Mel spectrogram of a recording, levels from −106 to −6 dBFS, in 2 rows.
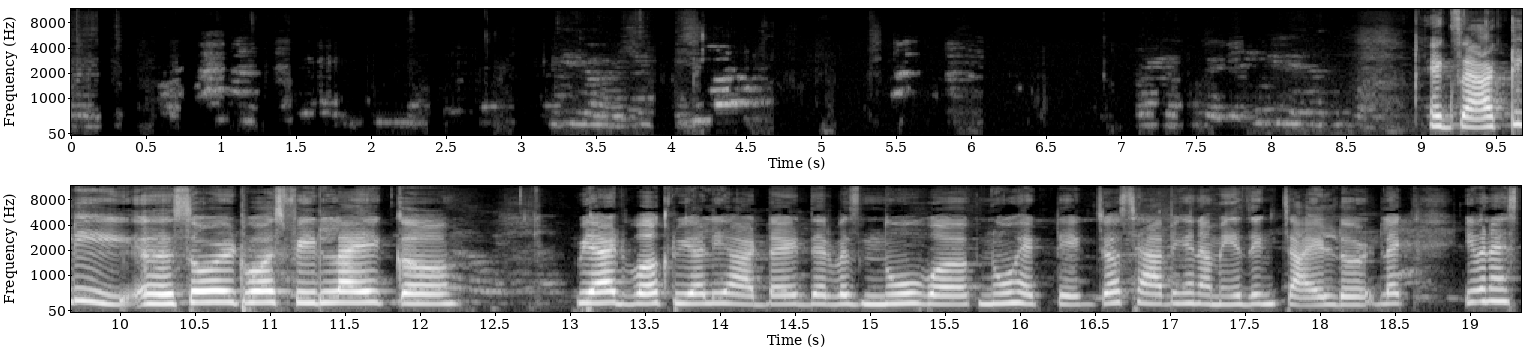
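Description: Nothing stood out as a fault at any point on listening to this speech recording.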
